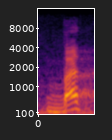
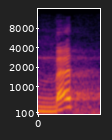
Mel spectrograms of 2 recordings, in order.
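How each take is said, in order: First: The t is made against the teeth. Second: The t is made against the gum ridge. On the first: The speaker calls it wrong. "Tidak boleh membaca huruf ta misalkan dengan menyentuhkan ujung lidah dengan gigi kita" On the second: The speaker calls it right. "menyentuhkan ujung lidah kita dengan gusi-gusi gigi seri bagian atas"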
